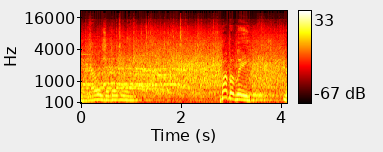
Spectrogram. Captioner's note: audience cheering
